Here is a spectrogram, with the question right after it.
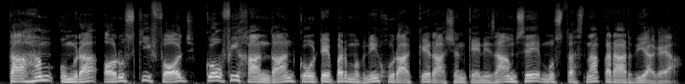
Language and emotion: Urdu, neutral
